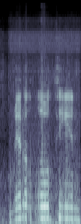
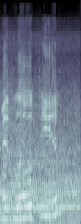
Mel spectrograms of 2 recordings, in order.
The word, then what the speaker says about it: Midlothian: top end Kenny promps and Terry Stewart Stewart Midian Texas Runner is that is that no not how you pronounce it Midlothian Midlothian is that not what I said oh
